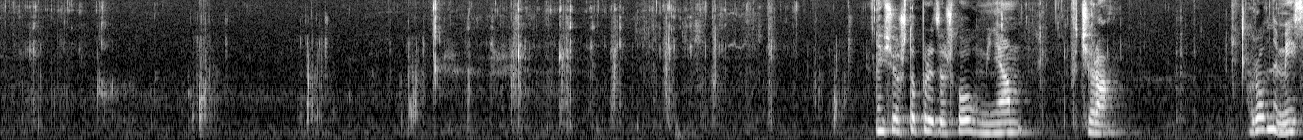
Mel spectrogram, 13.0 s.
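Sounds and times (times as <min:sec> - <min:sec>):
wet chewing mouth clicks: 0:03.0 - 0:08.8.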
